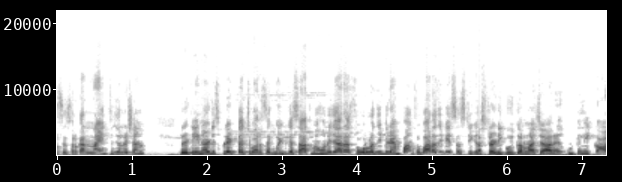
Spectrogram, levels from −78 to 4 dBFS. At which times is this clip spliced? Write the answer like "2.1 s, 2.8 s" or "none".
5.6 s

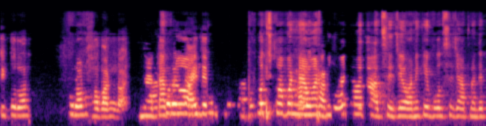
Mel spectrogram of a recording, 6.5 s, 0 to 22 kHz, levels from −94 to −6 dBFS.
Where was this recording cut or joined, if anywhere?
none

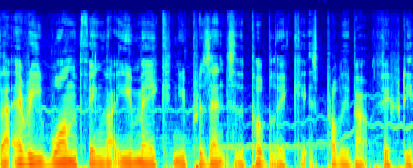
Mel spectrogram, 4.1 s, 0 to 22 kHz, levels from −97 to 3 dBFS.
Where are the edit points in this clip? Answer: none

